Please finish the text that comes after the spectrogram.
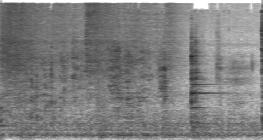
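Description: A spoon stirs boiled mung dal in a pan with soft, continuous wet scraping and sloshing, ending with a couple of sharper clinks against the pan.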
